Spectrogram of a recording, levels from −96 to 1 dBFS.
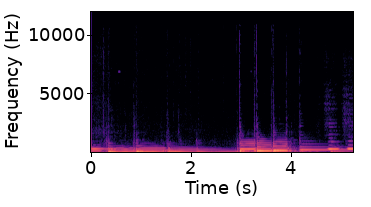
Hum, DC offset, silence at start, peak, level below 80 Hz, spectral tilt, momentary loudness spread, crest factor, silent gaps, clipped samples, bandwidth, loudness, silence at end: none; under 0.1%; 0 s; -18 dBFS; -50 dBFS; -12 dB/octave; 18 LU; 16 dB; none; under 0.1%; 3 kHz; -34 LUFS; 0 s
